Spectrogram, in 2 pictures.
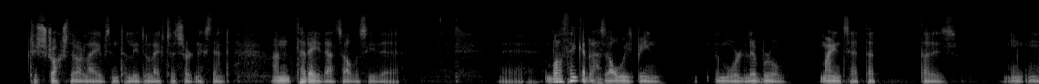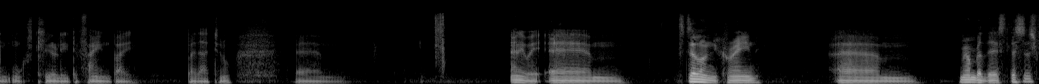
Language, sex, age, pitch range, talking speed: English, male, 30-49, 80-95 Hz, 155 wpm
